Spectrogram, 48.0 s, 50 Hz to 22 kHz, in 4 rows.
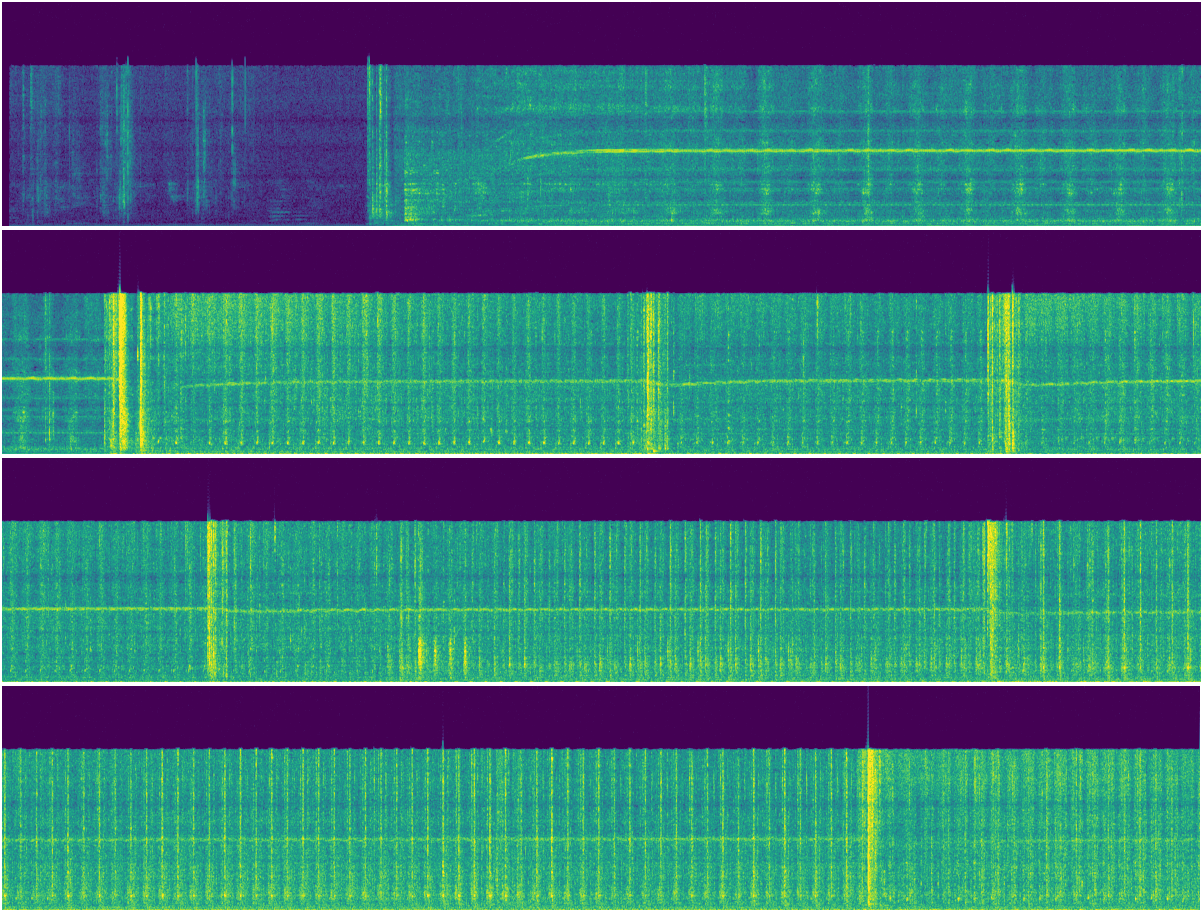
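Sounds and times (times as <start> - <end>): washing machine drum spinning: 3.7 - 47.9.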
